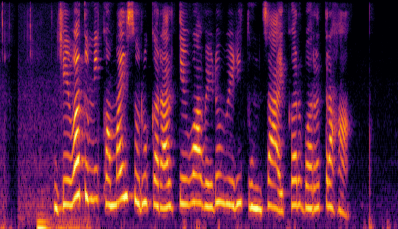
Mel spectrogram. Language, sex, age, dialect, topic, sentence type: Marathi, female, 25-30, Varhadi, banking, statement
